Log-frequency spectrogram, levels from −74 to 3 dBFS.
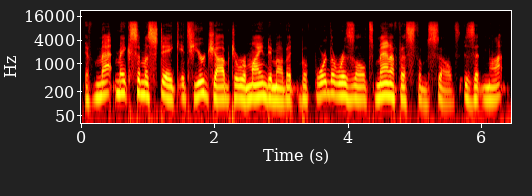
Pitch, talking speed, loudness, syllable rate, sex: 145 Hz, 195 wpm, -20 LUFS, 5.1 syllables/s, male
